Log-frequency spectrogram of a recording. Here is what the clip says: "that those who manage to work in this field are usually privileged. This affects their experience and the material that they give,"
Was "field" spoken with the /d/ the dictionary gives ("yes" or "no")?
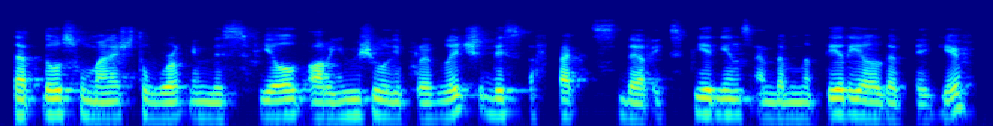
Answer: yes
